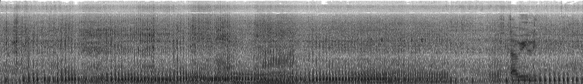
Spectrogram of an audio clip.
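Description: A trail motorcycle rides off-road, its engine droning and revving steadily up close, with a brief dip in throttle near the end while someone talks over it.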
